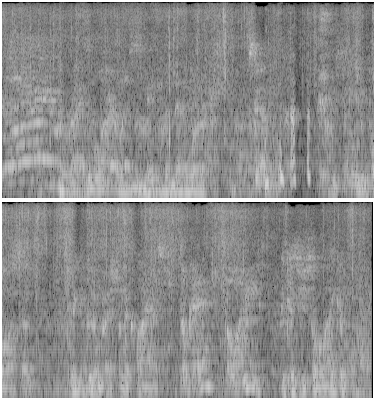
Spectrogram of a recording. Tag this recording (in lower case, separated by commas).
music, stream, speech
